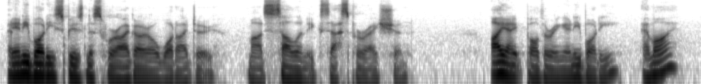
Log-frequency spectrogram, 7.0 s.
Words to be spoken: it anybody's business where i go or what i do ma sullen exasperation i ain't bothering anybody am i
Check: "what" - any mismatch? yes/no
no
